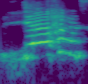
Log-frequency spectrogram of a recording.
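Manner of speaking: put-on high little toddler yes; child's yes. Toddler admitting the bead, high tiny yes. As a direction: chirp it like a small child. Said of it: "And she's".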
